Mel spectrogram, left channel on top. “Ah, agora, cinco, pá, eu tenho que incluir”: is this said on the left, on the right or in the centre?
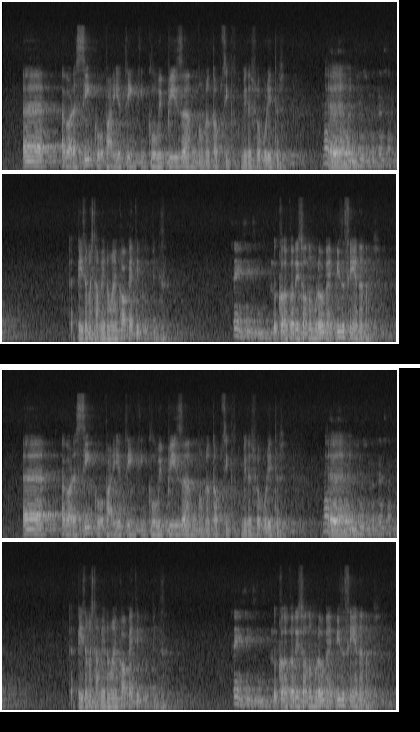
Left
